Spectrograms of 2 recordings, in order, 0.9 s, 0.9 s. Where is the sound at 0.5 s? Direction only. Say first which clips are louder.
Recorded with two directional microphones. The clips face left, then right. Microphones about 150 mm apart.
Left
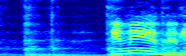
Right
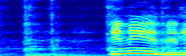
Right 7 dB; 35° right (ahead or behind).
